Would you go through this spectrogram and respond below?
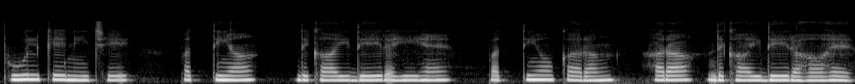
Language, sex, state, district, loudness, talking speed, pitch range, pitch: Hindi, female, Chhattisgarh, Korba, -13 LUFS, 110 wpm, 195-205 Hz, 200 Hz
